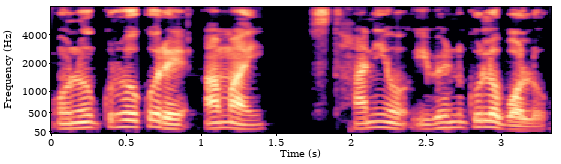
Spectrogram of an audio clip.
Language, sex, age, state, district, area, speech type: Bengali, male, 30-45, West Bengal, Nadia, rural, read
